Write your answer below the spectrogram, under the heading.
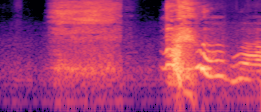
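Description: A hissing in-breath, a pause, then a sudden explosive burst that trails into voiced sound. A single sneeze.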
